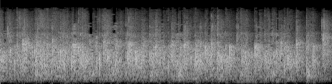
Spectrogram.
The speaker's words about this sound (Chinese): 那也要谢谢在从小到大给我无数个鼓励跟启发的皇冠大师们，也借你们的手给他们一个很大的掌声。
